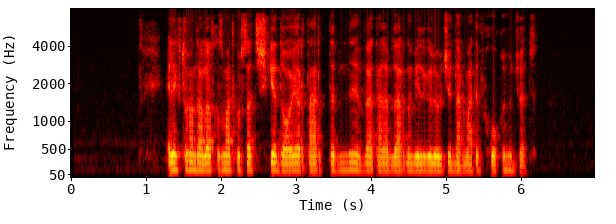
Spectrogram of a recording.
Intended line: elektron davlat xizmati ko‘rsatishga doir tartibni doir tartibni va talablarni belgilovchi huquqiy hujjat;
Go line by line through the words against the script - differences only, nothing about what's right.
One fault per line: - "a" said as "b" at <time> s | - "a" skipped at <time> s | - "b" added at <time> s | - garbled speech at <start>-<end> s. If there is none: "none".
- "doir tartibni" skipped at 3.8 s
- "normativ" added at 5.2 s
